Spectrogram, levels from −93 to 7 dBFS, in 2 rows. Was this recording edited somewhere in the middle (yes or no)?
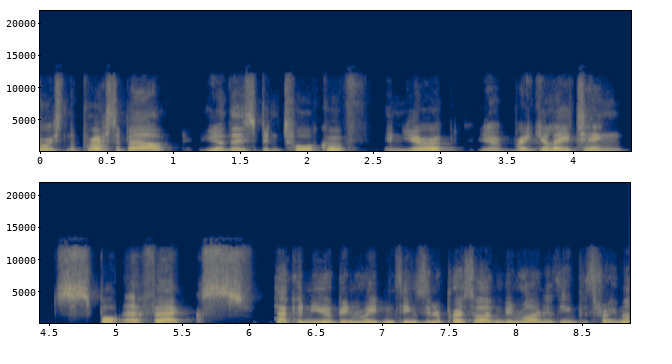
no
